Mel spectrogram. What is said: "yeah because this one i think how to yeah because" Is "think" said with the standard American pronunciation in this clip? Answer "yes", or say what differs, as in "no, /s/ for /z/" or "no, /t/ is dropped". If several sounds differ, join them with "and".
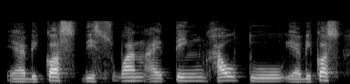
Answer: no, /t/ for /θ/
